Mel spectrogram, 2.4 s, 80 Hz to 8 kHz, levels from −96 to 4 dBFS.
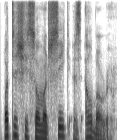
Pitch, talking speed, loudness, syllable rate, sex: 110 Hz, 205 wpm, -17 LUFS, 4.7 syllables/s, male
